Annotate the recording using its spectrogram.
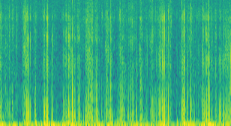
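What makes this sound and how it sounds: Long fingernails scratch and tap a small solid plastic toy zebra figurine held right at the mic. The result is a dense run of close, muffled scratching and quick tapping bursts, heavy in the low end with almost no brightness and very short decays.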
